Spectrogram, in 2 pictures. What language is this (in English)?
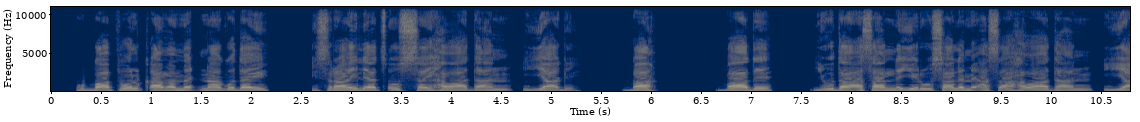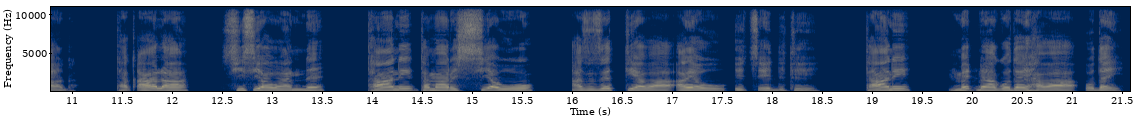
Dawro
